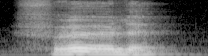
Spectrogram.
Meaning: an unmarried noblewoman
- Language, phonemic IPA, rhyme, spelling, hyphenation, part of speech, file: Dutch, /ˈfrœːlə/, -œːlə, freule, freu‧le, noun, Nl-freule.ogg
